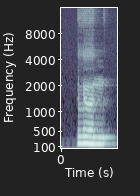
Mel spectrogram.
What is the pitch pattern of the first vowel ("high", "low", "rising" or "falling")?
high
